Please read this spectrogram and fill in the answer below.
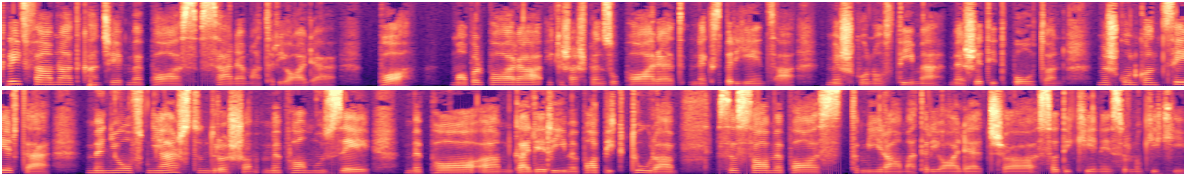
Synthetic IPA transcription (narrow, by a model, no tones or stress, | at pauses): kɾɛjt̪famnat̪kʰant͡ɕɛfmɛpasːɛnɛmat̪ʰɛɾialɛpa̰ | mapəɾpaɾaikiʃaʃpɛnzupaɾɛt̪nəɛkspɛɾiɛnt͡sa̰mɛʃkunuθt̪imɛmɛʃɛt̪it̪bɔt̪ənmɛʃkunkɔnt͡sɛɾt̪ɛmɛɲəɔft̪ɲɛʃt̪ənd̪ɾyʃəmːɛpʰamuzɛmɛpaɡalɛɾimɛpapikt̪uɾasɛsamɛpast̪əmiɾamat̪ɛɾialɛt͡ɕəsɔd̪ikʰinisɾnukikʰḭ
